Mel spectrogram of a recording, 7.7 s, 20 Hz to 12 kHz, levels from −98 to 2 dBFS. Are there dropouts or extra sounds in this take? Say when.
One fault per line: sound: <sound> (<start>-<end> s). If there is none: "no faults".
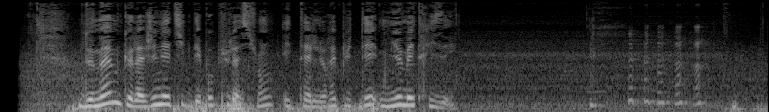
sound: laugh (5.6-7.2 s)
